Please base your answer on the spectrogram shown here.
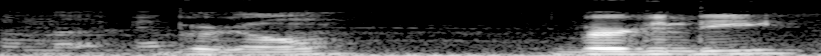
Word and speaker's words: Bourgogne: the pronunciation on that again. Bourgogne, Burgundy, Bourgogne, Burgundy, crescent roll.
